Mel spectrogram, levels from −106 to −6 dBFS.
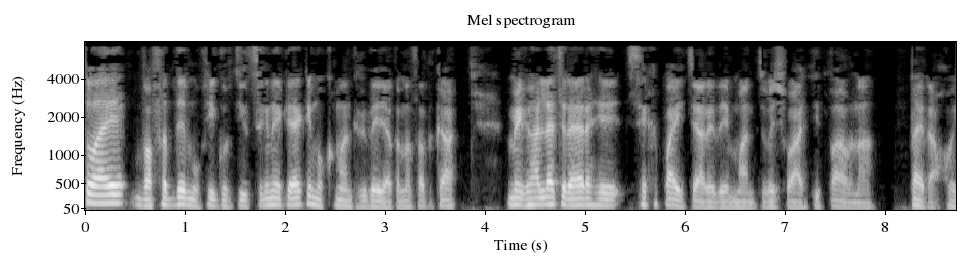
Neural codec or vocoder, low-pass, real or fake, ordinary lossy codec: codec, 16 kHz, 2 kbps, FunCodec, trained on Chinese and English, 25 frames a second; 7.2 kHz; fake; MP3, 32 kbps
